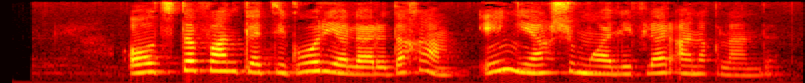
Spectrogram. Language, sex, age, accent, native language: Uzbek, female, 19-29, Andijon, Uzbek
